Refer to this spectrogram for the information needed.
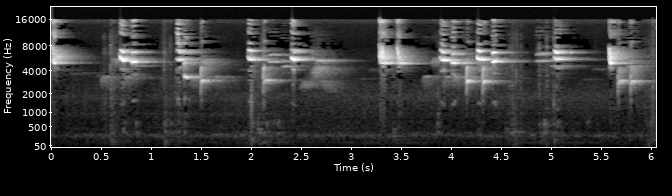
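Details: European goldfinch 'sitsita' recording to get a reluctant male singing: lively high chirps and tinkling twitters in bursts every half second, some notes dropping sharply in pitch, light hum underneath.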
